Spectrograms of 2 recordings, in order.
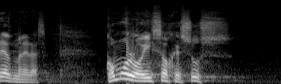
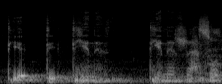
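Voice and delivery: slow halting whisper, forcing out tienes razón; struggling whisper; 3 semitones higher, 15 dB quieter, slower than usual. Shown as a demonstration. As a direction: whisper it as if the words hurt to say. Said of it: "Es difícil, hermano, decir". (susurro lento y trabado, como si costara decirlo)

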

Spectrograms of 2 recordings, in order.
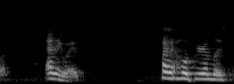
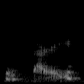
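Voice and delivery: whispered sorry; 17 dB quieter than usual. Retold or imitated. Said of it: "And I'm like".

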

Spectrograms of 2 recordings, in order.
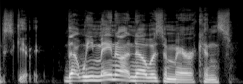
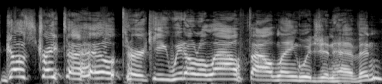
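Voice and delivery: high, indignant scolding; mock-outraged rebuke; 9 semitones higher, 3 dB louder than usual. Apostle sends a foul-mouthed turkey away, mock outrage. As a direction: banish them with hammed-up outrage.

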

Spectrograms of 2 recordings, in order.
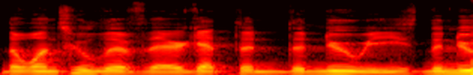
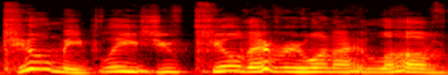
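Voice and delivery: high, loud hammed-up begging; mock anguished scream; 8 semitones higher, 4 dB louder than usual. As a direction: scream out a despairing plea in imitation. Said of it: "So she's just screaming".

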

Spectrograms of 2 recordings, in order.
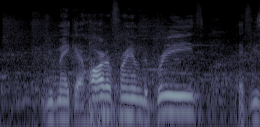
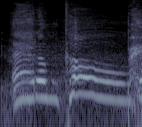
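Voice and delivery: Adam Cole catchphrase; 11 semitones higher than usual. Retold or imitated. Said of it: "if you gonna say it".

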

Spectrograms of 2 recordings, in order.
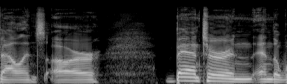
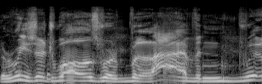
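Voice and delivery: stoned hippie voice; 5 semitones higher than usual. Pretend. Jokes about LSD episode research.

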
